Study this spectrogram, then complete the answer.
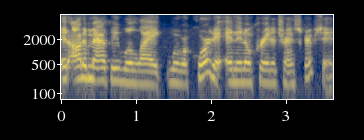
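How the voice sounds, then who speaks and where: A woman's medium-pitched voice comes through with a bright, sharp tone and a dry, close sound lacking any echo. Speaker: podcast host. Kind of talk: podcast interview. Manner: fast.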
